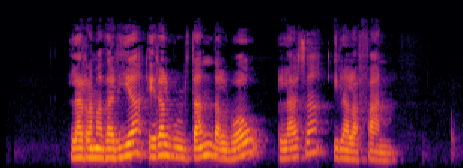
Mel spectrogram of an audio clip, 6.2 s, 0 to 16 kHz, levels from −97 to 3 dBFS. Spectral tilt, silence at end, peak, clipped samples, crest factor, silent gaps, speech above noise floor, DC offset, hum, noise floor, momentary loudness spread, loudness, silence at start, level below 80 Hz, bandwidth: -5.5 dB/octave; 0.95 s; -6 dBFS; under 0.1%; 18 dB; none; 52 dB; under 0.1%; none; -76 dBFS; 11 LU; -24 LUFS; 0.95 s; -76 dBFS; 9.8 kHz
